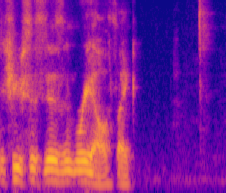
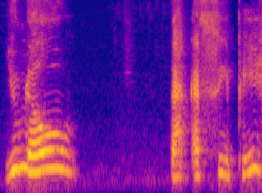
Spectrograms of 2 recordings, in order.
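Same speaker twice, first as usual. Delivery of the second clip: high-pitched incredulous question; retold astonishment; 13 semitones higher, 4 dB louder than usual. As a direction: act out being taken aback by a kid. Retelling own surprised reply.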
